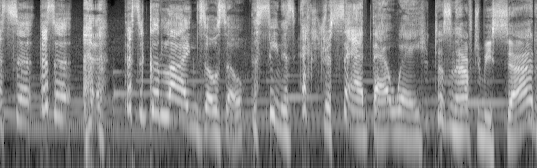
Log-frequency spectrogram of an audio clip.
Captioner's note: cough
